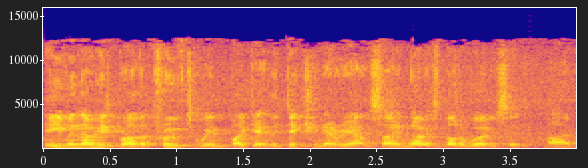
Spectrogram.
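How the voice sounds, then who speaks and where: A man talking at a very fast pace, with audible room echo and noticeable background noise. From England. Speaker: rock musician. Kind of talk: interview. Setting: on location in a jacuzzi.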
